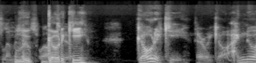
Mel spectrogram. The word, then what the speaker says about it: Goedeke: Goedeke.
